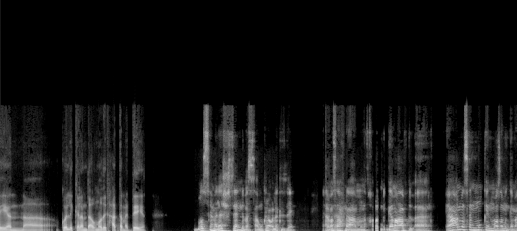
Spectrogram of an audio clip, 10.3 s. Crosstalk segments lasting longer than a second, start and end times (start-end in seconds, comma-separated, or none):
none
